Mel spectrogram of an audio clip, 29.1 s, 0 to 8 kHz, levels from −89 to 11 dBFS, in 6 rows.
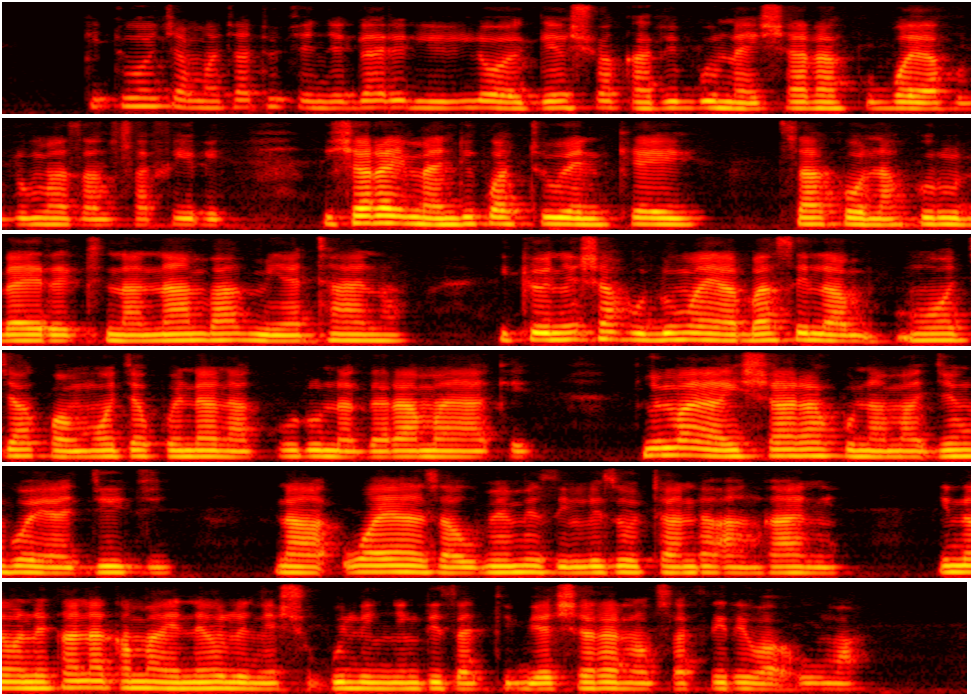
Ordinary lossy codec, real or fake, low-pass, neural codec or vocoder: Opus, 64 kbps; fake; 7.2 kHz; codec, 16 kHz, 2 kbps, FunCodec, trained on Chinese and English, 25 frames a second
